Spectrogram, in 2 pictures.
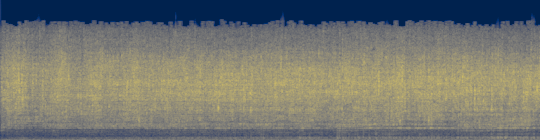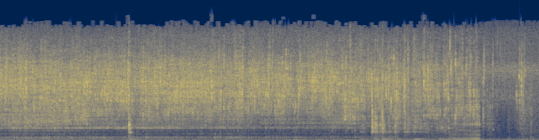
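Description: Water poured in a steady stream from a bucket into the inner steel ring of a double-ring infiltrometer, splashing onto a straw energy breaker and the water pooling over the soil. The pour slackens near the end.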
